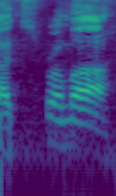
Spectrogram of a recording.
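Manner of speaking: ordinary talk, nothing marked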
